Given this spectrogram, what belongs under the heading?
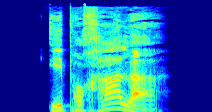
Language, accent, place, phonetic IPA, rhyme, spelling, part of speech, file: German, Germany, Berlin, [epɔˈxaːlɐ], -aːlɐ, epochaler, adjective, De-epochaler.ogg
- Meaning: 1. comparative degree of epochal 2. inflection of epochal: strong/mixed nominative masculine singular 3. inflection of epochal: strong genitive/dative feminine singular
